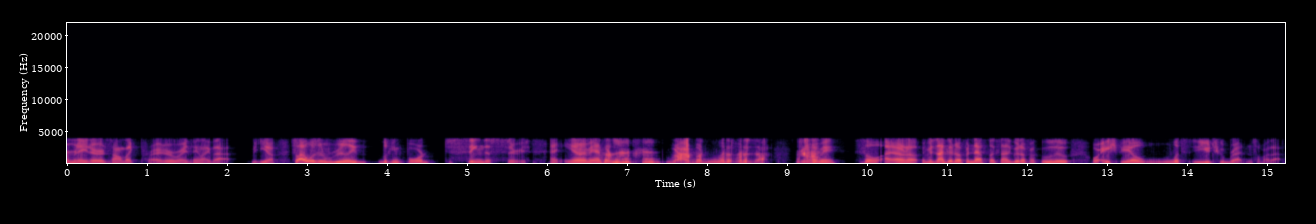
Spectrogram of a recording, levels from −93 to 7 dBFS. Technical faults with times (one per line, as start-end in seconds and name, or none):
6.66-9.45 codec payload misread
